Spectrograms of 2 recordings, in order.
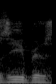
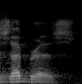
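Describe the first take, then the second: First: It is said in an American accent. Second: It is said in a non-American accent.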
